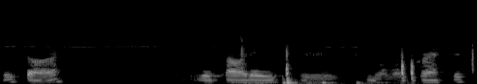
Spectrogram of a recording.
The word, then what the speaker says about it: Ostara: Some maybe pronounce it Ostra, but it is pronounced Ostara.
